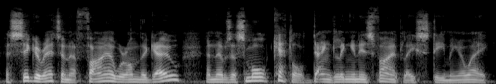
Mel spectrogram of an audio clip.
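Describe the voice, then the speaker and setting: A man with an English accent reading a first-person story in a wry, dryly humorous way, slightly husky. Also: medium pitch, animated, fast talker, a bit bright, dry recording, studio quality. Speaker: author reading his own novel.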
